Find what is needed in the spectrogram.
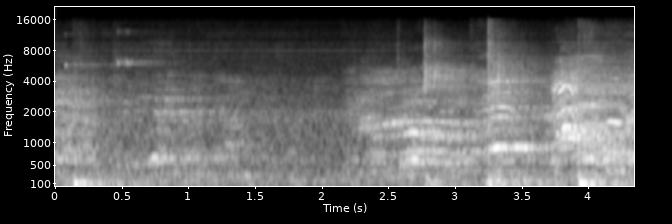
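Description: Volleyball being played in a gym: the ball is struck with a dull thud just after the start, then twice more near the end, in a rally. Players' voices and calls come between the hits, with the echo of a large hall.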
